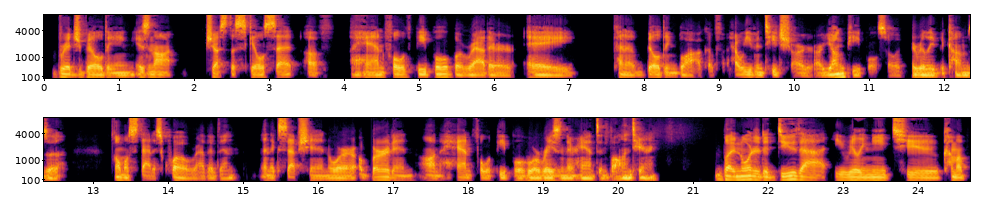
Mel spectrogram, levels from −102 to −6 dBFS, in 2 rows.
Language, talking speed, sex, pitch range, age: English, 170 wpm, male, 75-90 Hz, 30-49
